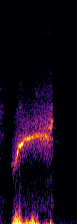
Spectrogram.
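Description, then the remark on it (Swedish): A single human whistle, fairly loud, sliding smoothly upward and holding a rising tone for about a second, imitating the signature whistle dolphins use as names for one another; low breathy rumble underneath, no talking. “Delfiner har namn för varandra. Visste du det? Ja, de kallar varandra för namn. Ja, de har olika visslingar.”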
